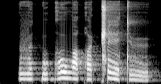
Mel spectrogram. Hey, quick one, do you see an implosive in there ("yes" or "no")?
no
